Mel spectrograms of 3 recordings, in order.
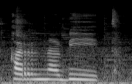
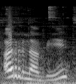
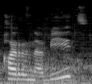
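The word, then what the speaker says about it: قرنبيط: We say qarnabit, qarnabit. In spoken Arabic, we say arnabit. In standard Arabic, we would pronounce the qaf, qarnabit.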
